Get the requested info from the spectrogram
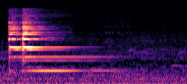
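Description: A bright bell chime, struck once just after the start and ringing out over about a second and a half: the notification-bell 'ding' sound effect of a subscribe-button animation.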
